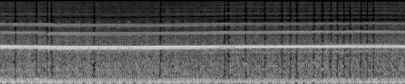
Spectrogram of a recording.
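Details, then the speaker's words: 1962 Land Rover Series 2a 109 LWB running: steady high whistle over low engine rumble at constant pitch, an exhaust/inlet manifold leak from stud nuts and clamp bolts not tightened to correct torque; fan belt and dynamo removed, so not belt noise. "further to that noise, I've sorted it out, and what you can see down along the exhaust manifold and the inlet manifold are some stud nuts"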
